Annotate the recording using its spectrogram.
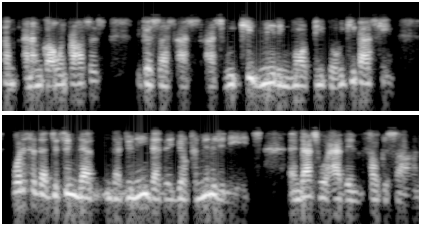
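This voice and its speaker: A man with an Argentine accent at a fairly quick pace. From Argentina, Buenos Aires. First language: Spanish. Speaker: community advocate and education coordinator. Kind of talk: interview answer.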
